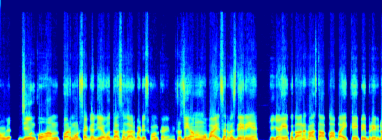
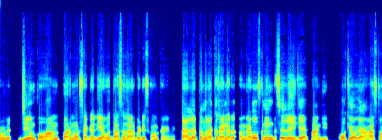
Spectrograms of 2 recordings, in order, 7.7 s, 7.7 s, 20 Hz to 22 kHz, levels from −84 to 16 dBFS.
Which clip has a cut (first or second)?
first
